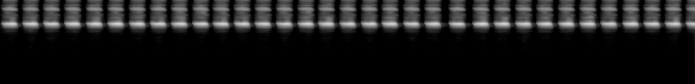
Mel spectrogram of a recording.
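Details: Cricket chirping, captured with a good audio recorder: high, clean chirps pulse at a steady pace of about four per second, each one bright and ringing, with no other sounds in the background.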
